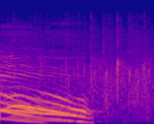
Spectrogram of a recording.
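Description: A long, falling vocal tone rings out first, then gives way to a patter of audience clapping that continues at a moderate level with scattered sharper claps.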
